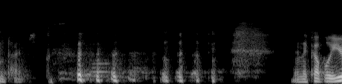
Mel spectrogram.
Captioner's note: mayor laughing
